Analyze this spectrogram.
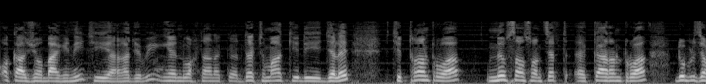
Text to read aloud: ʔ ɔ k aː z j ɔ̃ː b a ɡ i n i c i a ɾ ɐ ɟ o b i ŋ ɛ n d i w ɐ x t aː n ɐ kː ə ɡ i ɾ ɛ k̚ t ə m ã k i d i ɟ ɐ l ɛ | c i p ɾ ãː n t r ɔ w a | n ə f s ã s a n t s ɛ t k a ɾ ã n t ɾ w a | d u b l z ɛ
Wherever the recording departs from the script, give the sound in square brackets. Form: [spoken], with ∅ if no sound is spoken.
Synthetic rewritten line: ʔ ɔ k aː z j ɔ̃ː b a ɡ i n i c i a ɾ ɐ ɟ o b i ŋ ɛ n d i w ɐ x t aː n ɐ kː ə [d] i ɾ ɛ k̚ t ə m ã k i d i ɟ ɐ l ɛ | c i [t] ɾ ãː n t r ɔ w a | n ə f s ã s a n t s ɛ t k a ɾ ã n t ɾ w a | d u b l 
